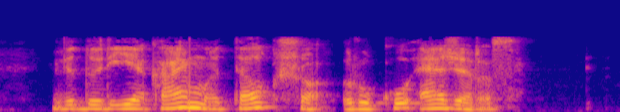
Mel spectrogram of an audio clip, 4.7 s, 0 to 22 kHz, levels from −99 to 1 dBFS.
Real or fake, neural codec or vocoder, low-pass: real; none; 5.4 kHz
